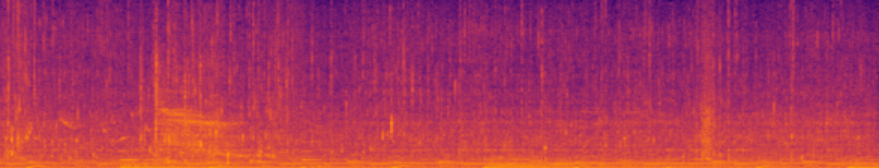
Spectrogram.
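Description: Water flows and splashes through a micro sluice set up for gold panning, a continuous trickling rush with occasional louder gushes and knocks close by.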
